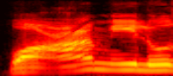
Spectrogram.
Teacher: آمنوا وعملوا، عین کو گلے کے درمیان والے حصے سے پڑھیں گے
